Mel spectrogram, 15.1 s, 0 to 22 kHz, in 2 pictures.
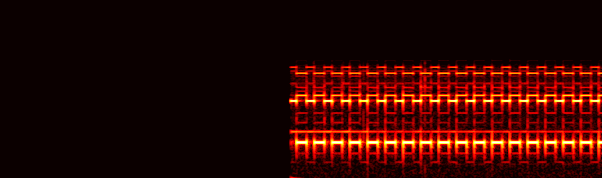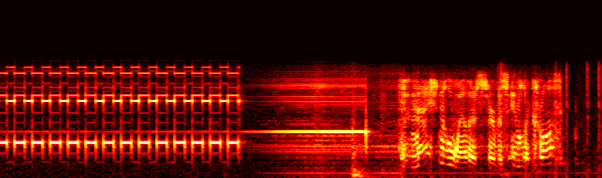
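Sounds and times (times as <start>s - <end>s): rapidly pulsing alarm tone: 3.6s - 12.2s
steady warning tone: 3.7s - 12.9s
faint radio hiss: 12.4s - 14.8s.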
